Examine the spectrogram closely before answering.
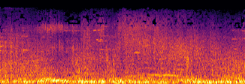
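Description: Film sound effects of a fireball explosion in a subway tunnel after a train crash: a continuous deep rumble that stays steady in level, with no single sharp bang.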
